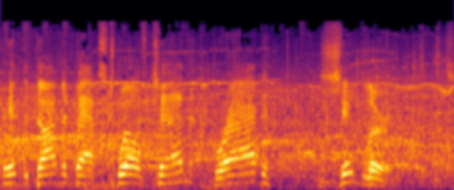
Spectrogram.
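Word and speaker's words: Ziegler: Rockies have out hit the Diamondbacks 1210 Brad Ziggler that's how you pronounce his name Ziggler is on for the 72nd time submarining right-hander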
